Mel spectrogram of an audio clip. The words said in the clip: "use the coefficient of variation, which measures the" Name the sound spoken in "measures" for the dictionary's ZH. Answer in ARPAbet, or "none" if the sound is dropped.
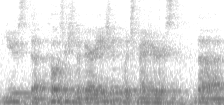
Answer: ZH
